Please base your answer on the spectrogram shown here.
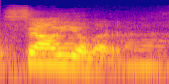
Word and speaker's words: cellular: u L a are how many syllables are there in cellular so you learn 3 3 stress the first one cellular okay so the whole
